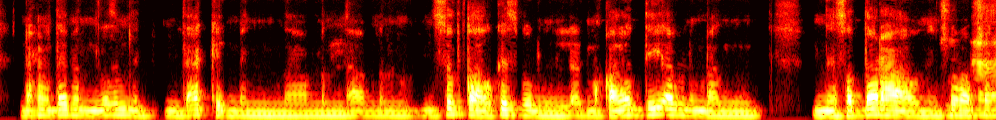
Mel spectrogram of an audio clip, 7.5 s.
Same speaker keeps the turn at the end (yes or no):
no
